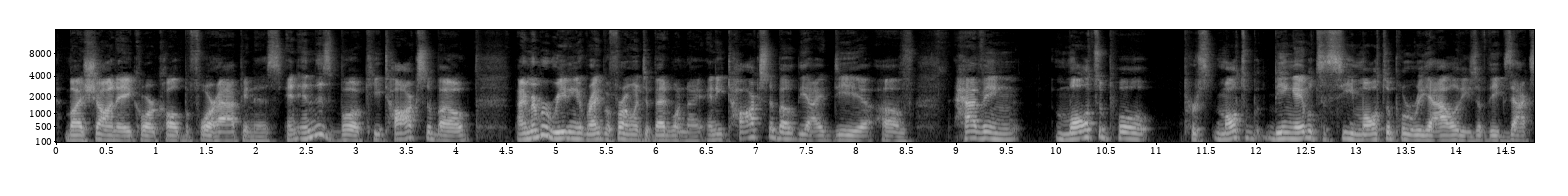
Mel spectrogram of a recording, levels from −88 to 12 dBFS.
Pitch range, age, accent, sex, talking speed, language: 125-160 Hz, 30-49, American, male, 180 wpm, English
